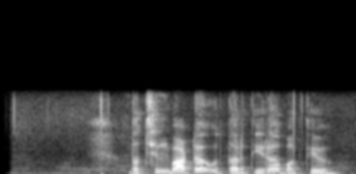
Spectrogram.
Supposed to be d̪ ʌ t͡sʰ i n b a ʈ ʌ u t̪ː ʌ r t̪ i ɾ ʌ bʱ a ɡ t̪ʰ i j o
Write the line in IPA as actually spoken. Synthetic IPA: d̪ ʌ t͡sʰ i n b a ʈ ʌ u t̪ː ʌ r t̪ i ɾ ʌ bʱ ʌ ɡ t̪ʰ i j o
